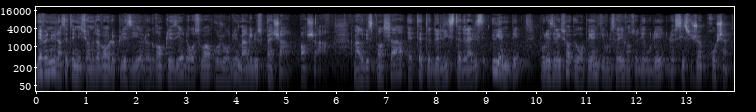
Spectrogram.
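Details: Adult male speaker; normal speech.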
